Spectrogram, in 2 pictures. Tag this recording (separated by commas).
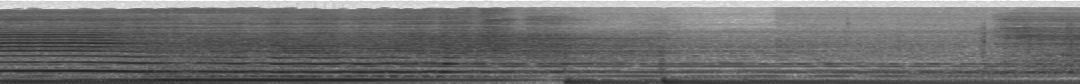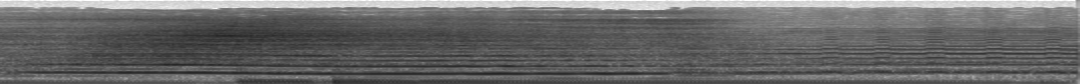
inside a large room or hall, Music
